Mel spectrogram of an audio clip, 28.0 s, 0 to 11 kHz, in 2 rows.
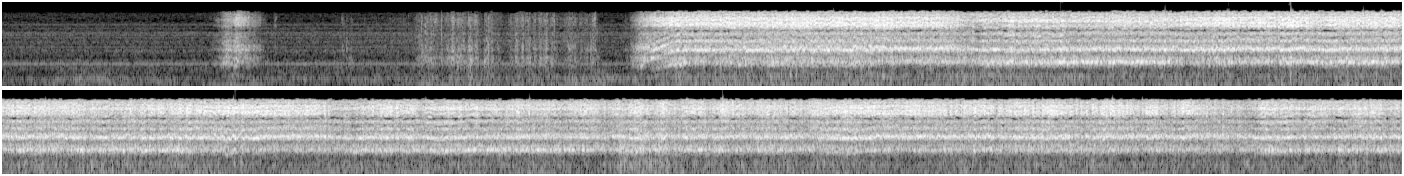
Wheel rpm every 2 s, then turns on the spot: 0, 0, 10, 130, 220, 220, 230, 230, 230, 230, 230, 230, 230, 230.
4-6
